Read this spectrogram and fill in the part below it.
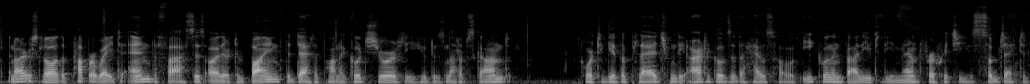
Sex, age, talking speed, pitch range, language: male, 20-39, 270 wpm, 95-105 Hz, English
